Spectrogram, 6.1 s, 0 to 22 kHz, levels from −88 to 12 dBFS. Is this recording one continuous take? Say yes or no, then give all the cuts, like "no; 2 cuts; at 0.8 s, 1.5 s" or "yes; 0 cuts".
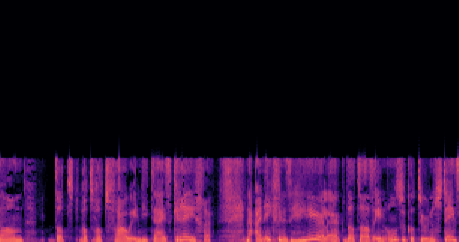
yes; 0 cuts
